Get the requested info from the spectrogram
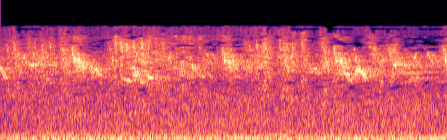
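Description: Birds chirping: many short, falling chirps over a steady low background rumble, a birdsong ambience for an outdoor scene.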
